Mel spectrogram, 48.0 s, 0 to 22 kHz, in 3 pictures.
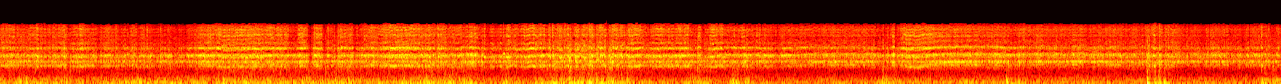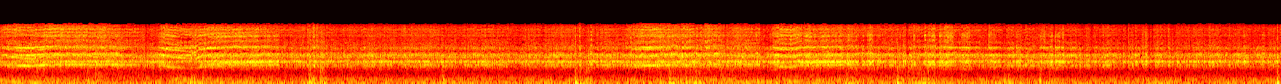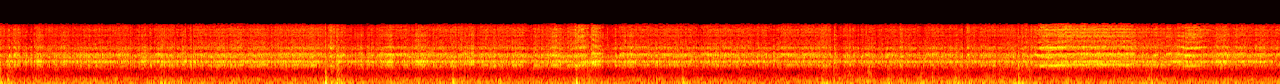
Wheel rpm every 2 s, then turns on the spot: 220, 210, 210, 210, 220, 220, 230, 230, 220, 230, 230, 230, 230, 230, 220, 240, 240, 240, 240, 230, 230, 230, 230, 230.
none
